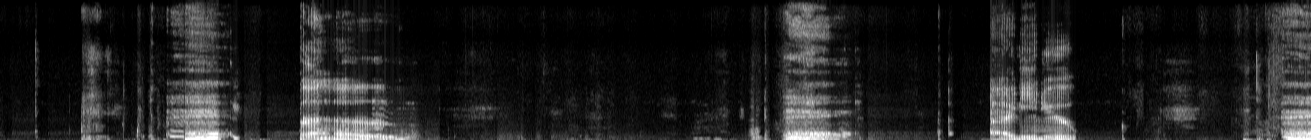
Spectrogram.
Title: me burping on command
